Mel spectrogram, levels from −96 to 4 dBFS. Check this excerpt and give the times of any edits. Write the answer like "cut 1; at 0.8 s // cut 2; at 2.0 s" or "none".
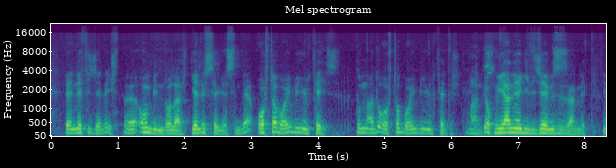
cut 1; at 1.0 s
